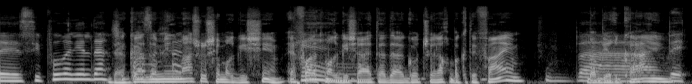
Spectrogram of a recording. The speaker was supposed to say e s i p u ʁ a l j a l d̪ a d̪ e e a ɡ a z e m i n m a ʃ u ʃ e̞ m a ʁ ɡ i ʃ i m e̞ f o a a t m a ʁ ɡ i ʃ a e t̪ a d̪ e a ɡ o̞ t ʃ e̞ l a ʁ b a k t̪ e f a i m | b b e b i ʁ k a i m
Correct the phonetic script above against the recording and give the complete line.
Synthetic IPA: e s i p u ʁ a l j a l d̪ a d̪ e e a ɡ a z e m i n m a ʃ u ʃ e̞ m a ʁ ɡ i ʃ i m e̞ f o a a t m a ʁ ɡ i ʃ a e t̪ a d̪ e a ɡ o̞ t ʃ e̞ l a χ b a k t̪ e f a i m | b b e b i ʁ k a i m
